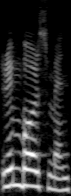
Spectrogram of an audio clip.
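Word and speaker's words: reimbursement: एस ई को स पढ़ेंगे। तो यह पूरा बन गया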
